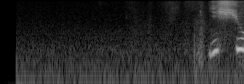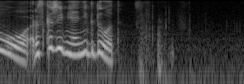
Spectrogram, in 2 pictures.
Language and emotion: Russian, positive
